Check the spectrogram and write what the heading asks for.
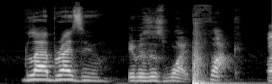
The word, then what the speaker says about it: Glabrezu: Glabrizu? No idea. Okay. I have D&D Beyond up. I have Matt Mercer. I'm certain voiced it. Let's see what he says. Glabrezu.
